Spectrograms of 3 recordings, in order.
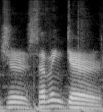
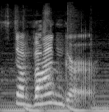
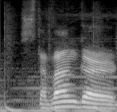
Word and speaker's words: Stavanger: Stanger. Seven. Norway. I think it's pronounced Stavanger. Stavanger.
